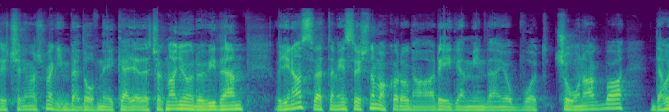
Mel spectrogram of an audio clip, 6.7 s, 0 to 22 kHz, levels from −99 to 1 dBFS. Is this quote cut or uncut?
cut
